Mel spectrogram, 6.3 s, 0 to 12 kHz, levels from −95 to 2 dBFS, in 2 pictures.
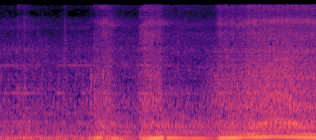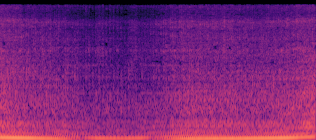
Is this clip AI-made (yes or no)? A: no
